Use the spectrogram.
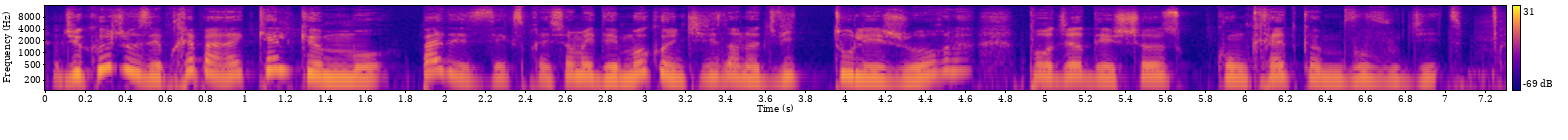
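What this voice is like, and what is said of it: Marseille southern French accent. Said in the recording (French): “je viens du sud, Marseille. Le soleil, on a un accent... Vous l'entendez... mon plus bel accent marseillais”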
